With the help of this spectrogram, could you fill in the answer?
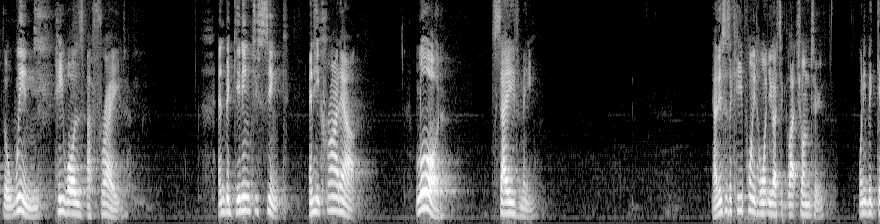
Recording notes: This is a sermon I preached at Toronto SDA Church.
